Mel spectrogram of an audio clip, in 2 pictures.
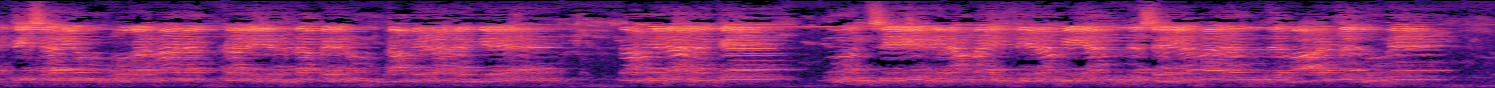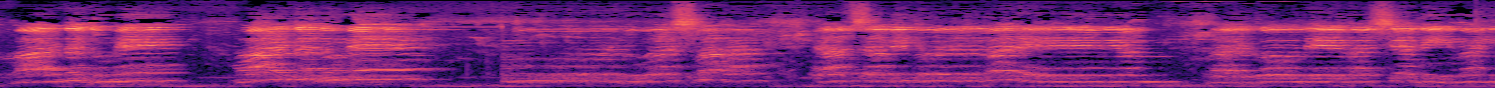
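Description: A group of schoolgirls singing together in Tamil, in unison through microphones, in long held phrases with short breaks for breath.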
